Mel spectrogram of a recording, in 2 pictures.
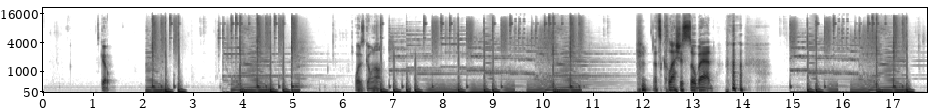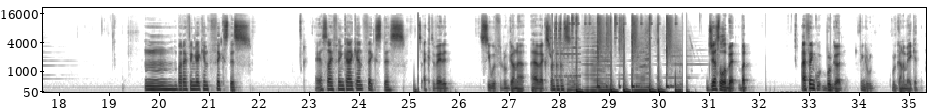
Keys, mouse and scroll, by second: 1.4 scroll down 2, 1.8 space, 2.6 space, 2.8 click, 3.3-4.1 scroll down 4, 4.3-4.9 ctrl+scroll up 4, 4.9 ctrl+space, 6.1 click, 6.3 space, 6.4-6.7 scroll down 1, 7.2 scroll up 1, 8.9 scroll up 1, 10.6 space, 10.8 d, 10.9 click, 12.9 click, 14.4 click, 14.6 space, 17.1 space, 17.3 g, 17.6-18.4 scroll up 4, 18.4-19.0 ctrl+scroll down 4, 19.4-19.9 ctrl+scroll down 5, 20.5 click, 21.5 click, 21.9-22.3 scroll up 2, 22.9 right click, 24.7 click, 26.0 click, 27.6 space, 29.3 ctrl+scroll down 2, 29.7 ctrl+scroll up 2, 30.0 ctrl+space, 34.1 click, 34.9 click.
